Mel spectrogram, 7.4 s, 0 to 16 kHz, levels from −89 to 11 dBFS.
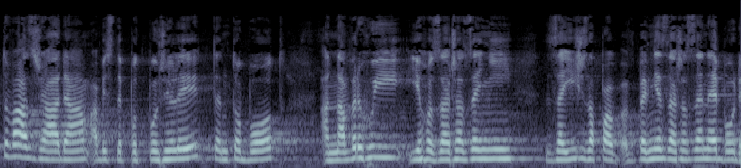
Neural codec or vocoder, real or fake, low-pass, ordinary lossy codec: none; real; 14.4 kHz; MP3, 48 kbps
